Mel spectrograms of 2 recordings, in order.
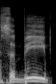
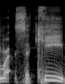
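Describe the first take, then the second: First: The middle consonant is a b sound. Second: The middle consonant is a k sound. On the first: The speaker calls it wrong. "I said Sabib" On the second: The speaker calls it right. "and then Sakib"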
